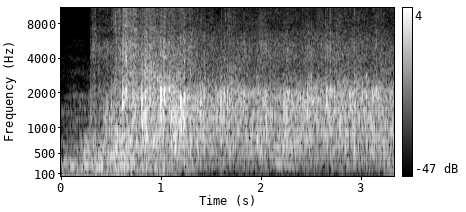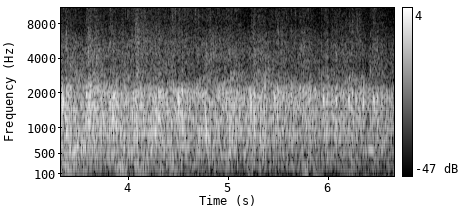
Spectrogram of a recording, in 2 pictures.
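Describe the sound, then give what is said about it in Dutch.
Sustained applause from an audience before an hour-long music performance, a dense, steady wash of many hands clapping that swells in quickly and holds at a fairly loud level throughout, with no voices standing out. “Dus als u een applaus wilt geven, moet je het eigenlijk nu alvast doen.”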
